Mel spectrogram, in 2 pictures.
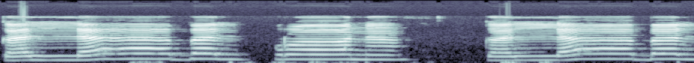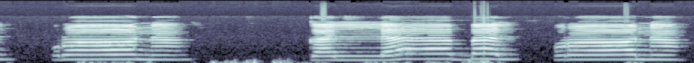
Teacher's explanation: اب دیکھ رہے ہوں گے کہ بل اور رانا کے بیچ میں تھوڑی دیر میری آواز رک رہی ہے، اور اوپر دیکھے بل اور رانا کے بیچ میں کیا لکھا ہوا ہے، چھوٹا سا لکھا ہوا ہے سکتہ، سین کاف تا ہا، سکتہ۔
